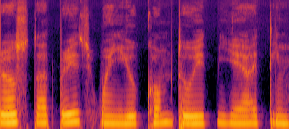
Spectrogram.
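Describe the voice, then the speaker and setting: The speaker has a Colombian accent and talks at a very slow pace. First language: Spanish. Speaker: ASMR creator. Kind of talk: ASMR idiom reading and explanation. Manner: halting; soft-spoken.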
